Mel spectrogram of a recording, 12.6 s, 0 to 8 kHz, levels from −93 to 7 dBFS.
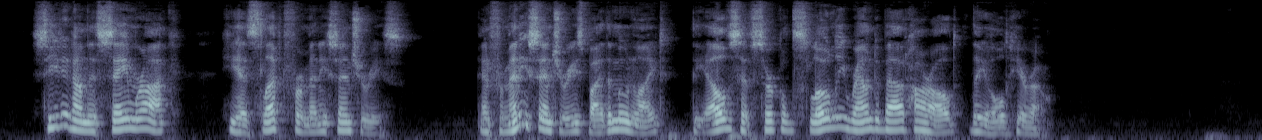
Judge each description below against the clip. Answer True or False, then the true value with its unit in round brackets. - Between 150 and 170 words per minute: False (140 wpm)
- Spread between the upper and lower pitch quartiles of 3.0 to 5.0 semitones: True (4.5 semitones)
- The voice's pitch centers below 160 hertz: True (135 Hz)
